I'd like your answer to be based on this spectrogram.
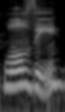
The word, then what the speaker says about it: Woolsey: Woolsey.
